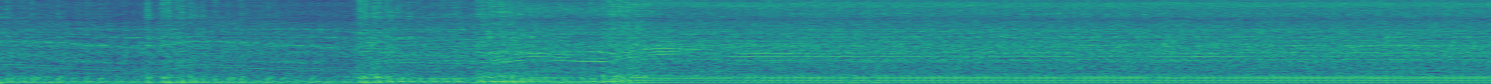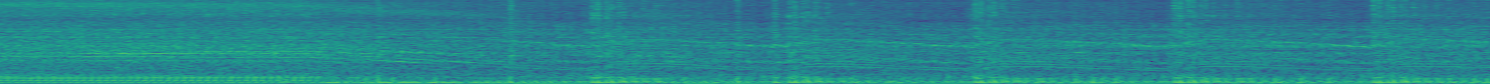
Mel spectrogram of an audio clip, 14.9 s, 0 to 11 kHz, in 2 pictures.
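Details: Husqvarna YTH18K46 riding mower, small single-cylinder engine idling unevenly, speed dipping and recovering about once a second instead of holding steady: rough, hunting idle.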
